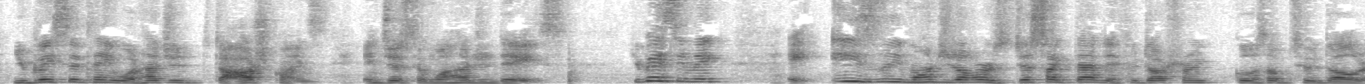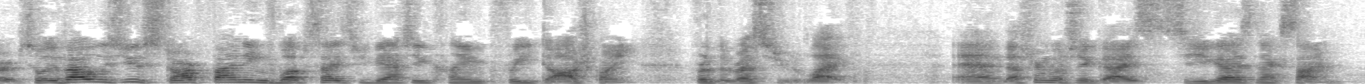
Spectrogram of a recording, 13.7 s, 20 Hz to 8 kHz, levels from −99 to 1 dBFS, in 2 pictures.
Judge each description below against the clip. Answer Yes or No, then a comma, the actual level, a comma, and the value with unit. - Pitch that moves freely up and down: Yes, wide, 5.8 semitones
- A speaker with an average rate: No, fast, 285 wpm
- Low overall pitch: No, medium, 180 Hz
